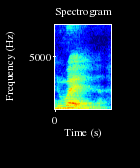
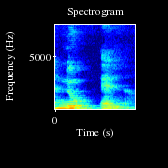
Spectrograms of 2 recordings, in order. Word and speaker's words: Noël: Ils permettent de nous créer une syllabe. Hein? Me donne un exemple. Noël. Je ne vais pas dire Noël. On casse mot là ici, on dit Noël.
